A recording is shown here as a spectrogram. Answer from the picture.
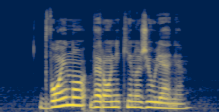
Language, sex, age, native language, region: Slovenian, female, 30-49, Slovenian, Drava region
